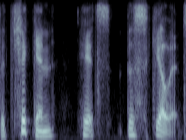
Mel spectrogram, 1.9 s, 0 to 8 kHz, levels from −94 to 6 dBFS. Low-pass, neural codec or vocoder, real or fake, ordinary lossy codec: 7.2 kHz; none; real; Opus, 16 kbps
